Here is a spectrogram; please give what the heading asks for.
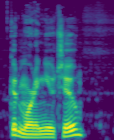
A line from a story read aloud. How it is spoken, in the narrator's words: she said cheerfully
